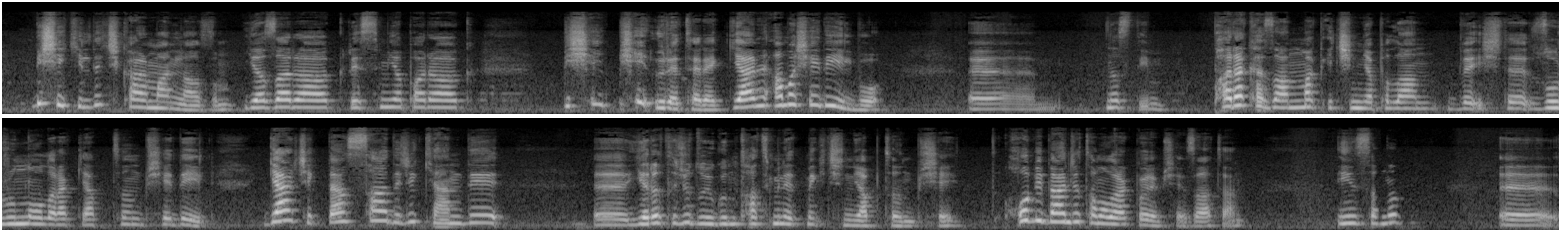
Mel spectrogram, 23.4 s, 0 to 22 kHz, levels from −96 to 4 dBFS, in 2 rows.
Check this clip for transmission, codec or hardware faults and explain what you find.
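One fault appears twice. Echo leak at 0.00–0.16 s and 3.58–3.89 s: a very faint copy of the speech returns 320 ms late, likely because a far-end echo canceller let loudspeaker pickup through. On a spectrogram, it shows as a weak, delayed duplicate of the harmonic pattern.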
